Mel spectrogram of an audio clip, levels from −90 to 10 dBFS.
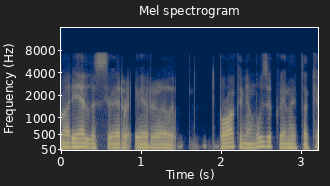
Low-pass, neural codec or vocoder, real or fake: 7.2 kHz; codec, 16 kHz, 1 kbps, FreqCodec, larger model; fake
